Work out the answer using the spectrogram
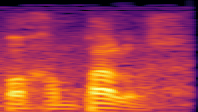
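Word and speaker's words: Pohjanpalo: Poggianpalo se llama así. – Poggianpalo. – Poggianpalo se escribe. – Ah, Poggianpalos. – O sea, Poggianpalo. – Sí, señor. Así se pronuncia.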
